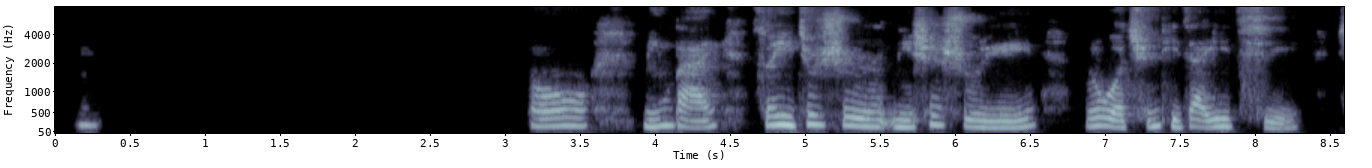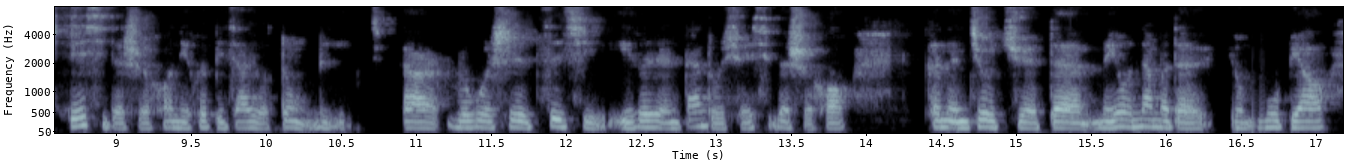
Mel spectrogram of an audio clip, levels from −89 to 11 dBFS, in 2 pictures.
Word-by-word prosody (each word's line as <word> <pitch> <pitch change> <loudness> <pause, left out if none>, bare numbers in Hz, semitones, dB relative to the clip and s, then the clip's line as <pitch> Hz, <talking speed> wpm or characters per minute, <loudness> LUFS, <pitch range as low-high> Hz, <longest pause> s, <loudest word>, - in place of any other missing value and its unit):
嗯。 200 -1 -7 2.9
哦， 185 0 +1 0.3
明 180 +3 0
白。 165 -2 +1 0.2
所 205 - 0
以 215 -1 +8
就 225 +3 +2
是 190 -5 +3
你 160 -1 +1
是 215 +6 +4
属 170 -5 +3
于 150 +4 0 0.3
如 190 +2 0
果 170 -4 +4
群 165 +3 +3
体 170 -4 -1
在 170 -1 +1
一 175 +2 +2
起 150 -3 -1 0.2
学 180 +3 0
习 - - +2
的 125 - -5
时 130 - +1
候， 150 +4 -7
你 140 -2 -3
会 155 - -4
比 140 - -7
较 145 0 -3
有 125 -4 -4
动 150 -4 -5
力， - - -8 0.3
啊， 145 - 0 0.3
如 150 -1 -1
果 155 -2 -2
是 150 0 +4
自 175 - +2
己 140 -5 +1
一 135 - -2
个 155 +1 0
人 135 -3 -1
单 170 +4 -4
独 125 - -5
学 - - -2
习 - - -2
的 - - -3
时 - - +6
候， - - -2 0.5
可 160 - -2
能 145 -2 +3
就 160 +2 +4
觉 145 -3 +1
得 140 -3 +3
没 145 - +1
有 170 +1 0
那 170 +1 0
么 155 -2 0
地 135 - 0 0.3
有 140 - -5
目 155 +2 -3
标， 150 -1 0
160 Hz, 210 characters per minute, -24 LUFS, 145-175 Hz, 2.9 s, 以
